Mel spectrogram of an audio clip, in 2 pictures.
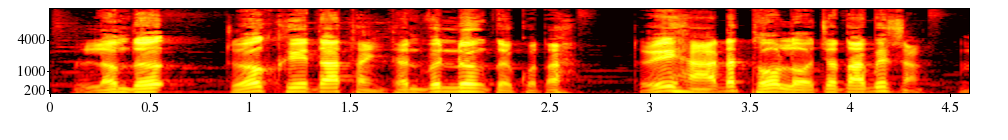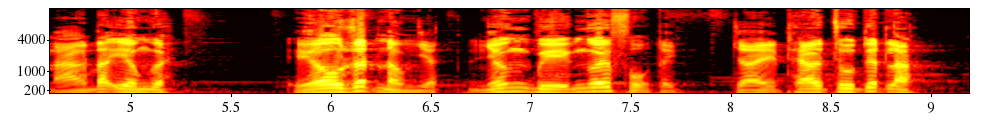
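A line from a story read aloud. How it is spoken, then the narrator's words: Stern cold voice. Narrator (Vietnamese): Gã nghiêm giọng lạnh lùng nói tiếp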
